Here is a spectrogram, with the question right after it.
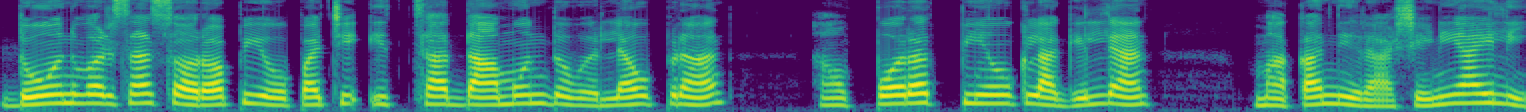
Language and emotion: Goan Konkani, sad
